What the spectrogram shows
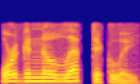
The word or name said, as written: organoleptically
